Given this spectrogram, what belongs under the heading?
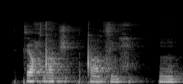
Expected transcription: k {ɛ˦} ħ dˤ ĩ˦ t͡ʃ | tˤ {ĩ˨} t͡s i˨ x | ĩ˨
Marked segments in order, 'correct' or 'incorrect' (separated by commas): correct, correct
